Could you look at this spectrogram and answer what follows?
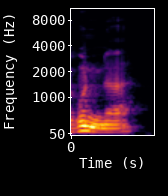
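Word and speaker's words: هُنَّ: In fact, the correct reading is hunna, not hinna.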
